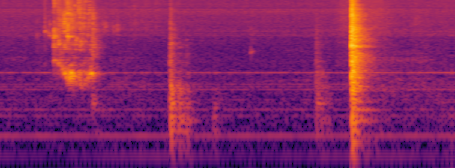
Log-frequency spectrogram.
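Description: Water poured briefly from a water filter jug into a glass, then knocks of the jug and glass being set down on the counter, the last one the loudest and sharpest.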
